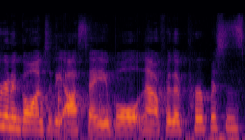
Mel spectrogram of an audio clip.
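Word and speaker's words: açaí: so if you don't know what acai is it's spelled a CAI some people think it's a CAI it's pronounced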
